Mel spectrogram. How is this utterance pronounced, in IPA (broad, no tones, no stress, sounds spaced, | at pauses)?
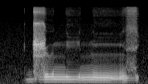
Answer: ɖ͡ʐ ɯ n i n ĩ z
